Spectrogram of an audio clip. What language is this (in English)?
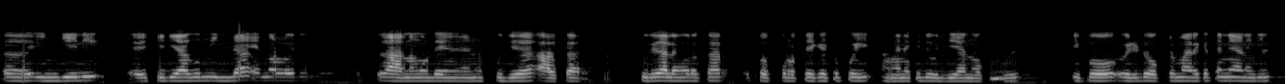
Malayalam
